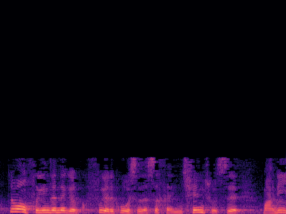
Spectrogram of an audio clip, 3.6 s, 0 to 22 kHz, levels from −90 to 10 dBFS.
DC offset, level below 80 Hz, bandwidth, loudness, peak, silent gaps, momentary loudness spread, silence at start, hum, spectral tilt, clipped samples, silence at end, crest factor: under 0.1%; -80 dBFS; 6 kHz; -23 LUFS; -8 dBFS; none; 9 LU; 0.15 s; none; -6.5 dB/octave; under 0.1%; 0 s; 16 dB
